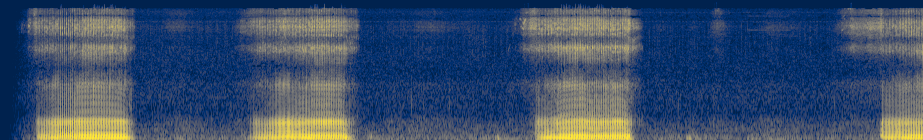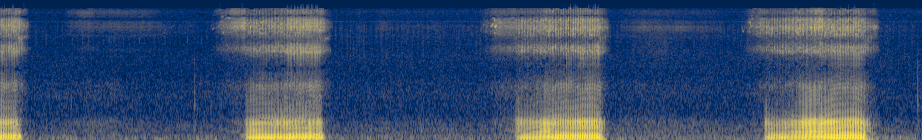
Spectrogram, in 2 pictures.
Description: Pug snores are so loud! Add the zombie sleep eyes and you get creeptastic!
